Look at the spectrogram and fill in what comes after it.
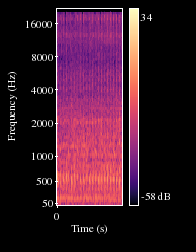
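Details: Toyota Sienna at idle: fast, light, regular ticking over a steady idle; suspected top end or a pulley, not confirmed.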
